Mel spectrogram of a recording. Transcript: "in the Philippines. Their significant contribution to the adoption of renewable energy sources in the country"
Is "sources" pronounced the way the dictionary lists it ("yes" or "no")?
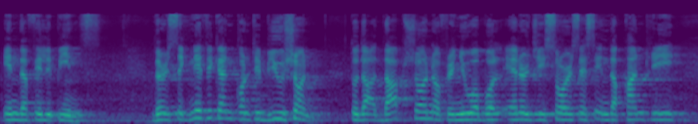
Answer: no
